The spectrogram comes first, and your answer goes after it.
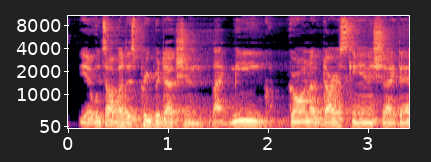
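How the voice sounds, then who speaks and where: There is noticeable background noise behind a man whose pitch varies in an ordinary way. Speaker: podcast co-host. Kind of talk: casual chat.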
